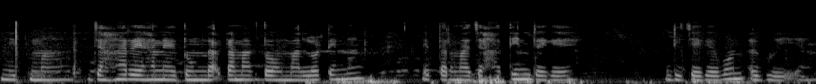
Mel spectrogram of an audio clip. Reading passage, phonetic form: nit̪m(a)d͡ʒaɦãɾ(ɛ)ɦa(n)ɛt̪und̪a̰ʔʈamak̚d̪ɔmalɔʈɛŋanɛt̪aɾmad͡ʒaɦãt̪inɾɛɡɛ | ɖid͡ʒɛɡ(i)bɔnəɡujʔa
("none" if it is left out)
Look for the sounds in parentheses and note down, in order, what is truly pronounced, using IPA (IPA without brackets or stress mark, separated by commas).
a, ɛ, n, ɛ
